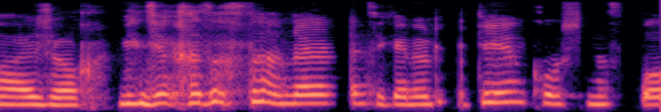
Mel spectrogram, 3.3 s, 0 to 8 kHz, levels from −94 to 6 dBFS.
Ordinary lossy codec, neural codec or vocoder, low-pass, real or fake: none; codec, 16 kHz, 4 kbps, FreqCodec, larger model; none; fake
